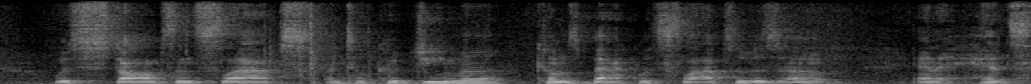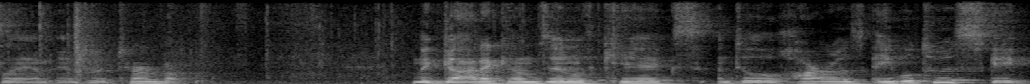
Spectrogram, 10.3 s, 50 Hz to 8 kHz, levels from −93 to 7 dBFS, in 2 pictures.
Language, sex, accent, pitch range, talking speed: English, male, American, 120-140 Hz, 180 wpm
